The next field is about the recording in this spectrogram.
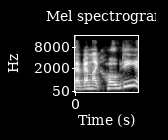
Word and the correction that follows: Hovvdy: And then today I was like, oh my God, it's Howdy.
